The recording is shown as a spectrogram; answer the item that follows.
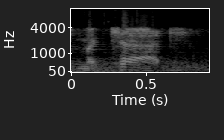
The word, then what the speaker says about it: macaque: Hey, you're pronouncing it wrong. It's macaque.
